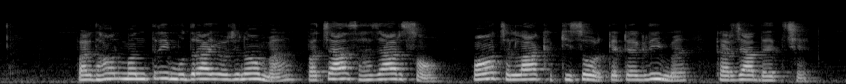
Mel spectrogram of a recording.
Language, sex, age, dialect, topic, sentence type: Maithili, female, 41-45, Bajjika, banking, statement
